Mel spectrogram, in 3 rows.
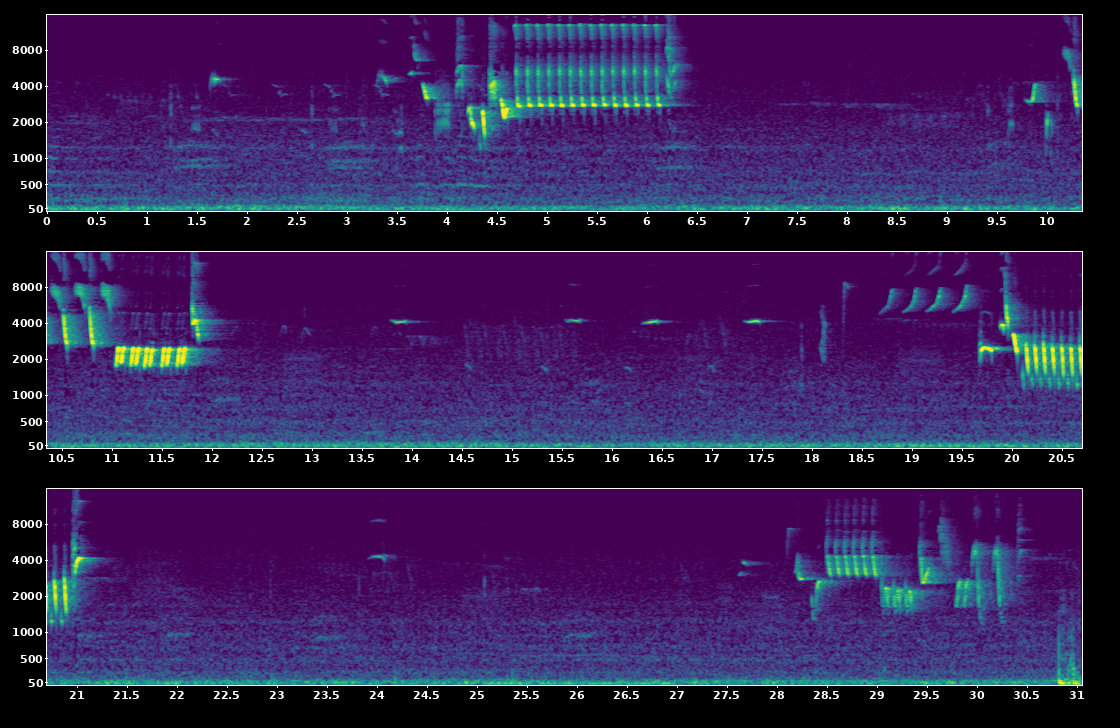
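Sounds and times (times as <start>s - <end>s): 
Common nightingale song: 0.7s - 6.5s, 7.2s - 22.2s, 27.0s - 31.0s
low rumble: 30.8s - 31.0s.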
